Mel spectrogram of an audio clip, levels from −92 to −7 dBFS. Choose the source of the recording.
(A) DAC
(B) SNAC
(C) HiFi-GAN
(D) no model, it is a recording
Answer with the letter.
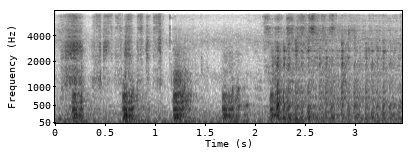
D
